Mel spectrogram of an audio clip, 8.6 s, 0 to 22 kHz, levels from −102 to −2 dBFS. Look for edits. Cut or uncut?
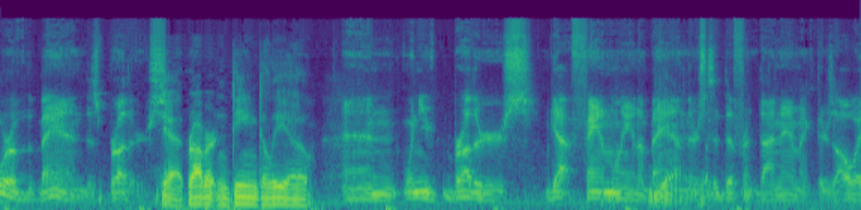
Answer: cut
